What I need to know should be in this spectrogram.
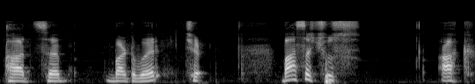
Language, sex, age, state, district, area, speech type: Kashmiri, male, 30-45, Jammu and Kashmir, Kulgam, rural, spontaneous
